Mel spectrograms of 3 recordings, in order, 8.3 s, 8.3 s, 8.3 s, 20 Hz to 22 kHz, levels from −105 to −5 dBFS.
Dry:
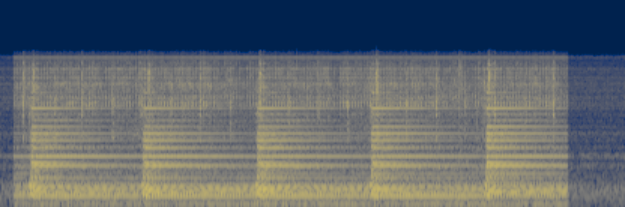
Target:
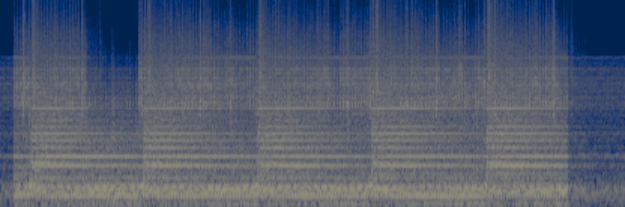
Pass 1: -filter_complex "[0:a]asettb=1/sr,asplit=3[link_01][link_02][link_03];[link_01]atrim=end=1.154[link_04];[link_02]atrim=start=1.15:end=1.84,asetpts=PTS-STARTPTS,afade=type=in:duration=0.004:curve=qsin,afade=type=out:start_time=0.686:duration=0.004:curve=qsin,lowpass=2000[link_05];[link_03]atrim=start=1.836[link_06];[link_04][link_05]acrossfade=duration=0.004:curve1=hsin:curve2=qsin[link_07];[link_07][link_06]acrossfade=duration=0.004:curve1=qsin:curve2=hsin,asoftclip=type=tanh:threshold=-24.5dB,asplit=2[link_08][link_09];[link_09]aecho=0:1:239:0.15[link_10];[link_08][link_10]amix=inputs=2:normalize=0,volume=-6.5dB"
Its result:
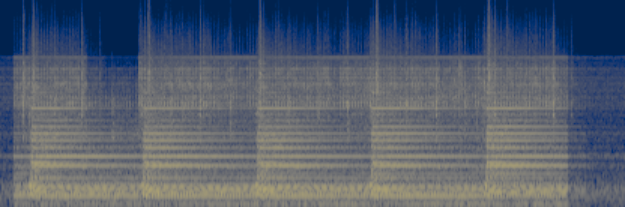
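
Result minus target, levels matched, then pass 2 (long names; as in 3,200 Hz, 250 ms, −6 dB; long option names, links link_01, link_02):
soft clipping: distortion −7 dB
-filter_complex "[0:a]asettb=1/sr,asplit=3[link_01][link_02][link_03];[link_01]atrim=end=1.154[link_04];[link_02]atrim=start=1.15:end=1.84,asetpts=PTS-STARTPTS,afade=type=in:duration=0.004:curve=qsin,afade=type=out:start_time=0.686:duration=0.004:curve=qsin,lowpass=2000[link_05];[link_03]atrim=start=1.836[link_06];[link_04][link_05]acrossfade=duration=0.004:curve1=hsin:curve2=qsin[link_07];[link_07][link_06]acrossfade=duration=0.004:curve1=qsin:curve2=hsin,asoftclip=type=tanh:threshold=-35.5dB,asplit=2[link_08][link_09];[link_09]aecho=0:1:239:0.15[link_10];[link_08][link_10]amix=inputs=2:normalize=0,volume=-6.5dB"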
